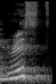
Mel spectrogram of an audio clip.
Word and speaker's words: wrist: طيب ريست الدبليو سايلنت.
